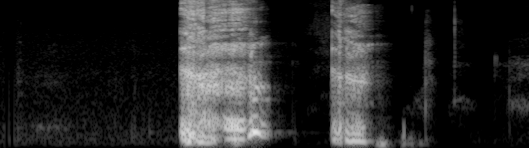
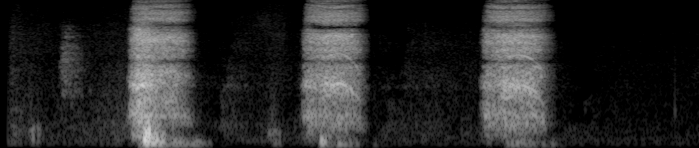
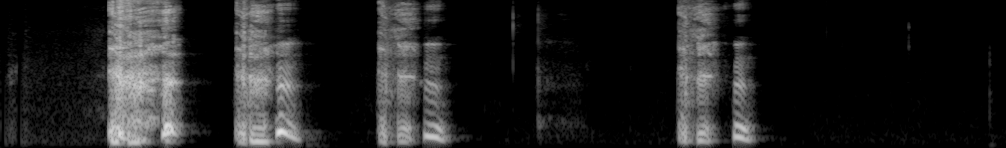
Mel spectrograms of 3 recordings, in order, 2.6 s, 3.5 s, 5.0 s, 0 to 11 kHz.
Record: {"cough_length": "2.6 s", "cough_amplitude": 32147, "cough_signal_mean_std_ratio": 0.37, "exhalation_length": "3.5 s", "exhalation_amplitude": 24537, "exhalation_signal_mean_std_ratio": 0.36, "three_cough_length": "5.0 s", "three_cough_amplitude": 32049, "three_cough_signal_mean_std_ratio": 0.33, "survey_phase": "beta (2021-08-13 to 2022-03-07)", "age": "18-44", "gender": "Female", "wearing_mask": "No", "symptom_cough_any": true, "symptom_runny_or_blocked_nose": true, "symptom_onset": "6 days", "smoker_status": "Never smoked", "respiratory_condition_asthma": false, "respiratory_condition_other": false, "recruitment_source": "REACT", "submission_delay": "1 day", "covid_test_result": "Positive", "covid_test_method": "RT-qPCR", "covid_ct_value": 20.0, "covid_ct_gene": "E gene", "influenza_a_test_result": "Negative", "influenza_b_test_result": "Negative"}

